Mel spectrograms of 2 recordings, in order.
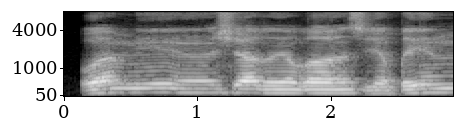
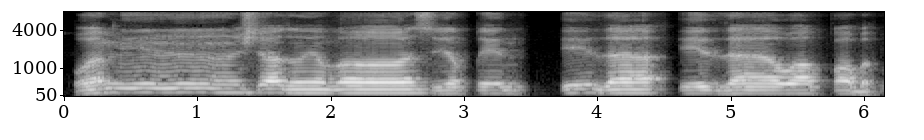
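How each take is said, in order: First: Slow chant, final n of ghasiqin dragged; wrongly held ghasiqin. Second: Slow chant, tanwin unheld before idza; ghasiqin joined to idza. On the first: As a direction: hold the n of ghasiqin too long. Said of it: "Nah, itu salah". (ghasiqin salah, tanwin ditahan) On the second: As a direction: move straight from ghasiqin into idza. (tilawah, tanwin ghasiqin dilangsungkan) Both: Shown as a demonstration.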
